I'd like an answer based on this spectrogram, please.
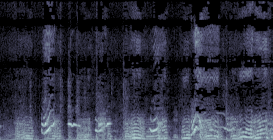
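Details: Nine Jindo puppies, eight days old, whimper and squeal in overlapping, wavering high cries, calling for their mother while she is away eating a snack.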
